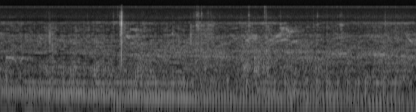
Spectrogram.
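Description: A motorcycle engine running steadily, growing louder over the first second or so as it comes close, then holding.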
